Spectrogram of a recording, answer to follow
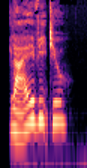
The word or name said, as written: lejevideo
